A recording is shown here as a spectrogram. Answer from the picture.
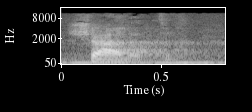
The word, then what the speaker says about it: Chartres: Also so sagt man so schon koidisch, aber bei ist ein Platz in Frankreich, wo es in der goische Spelling ist es C-H-A-R-T-R-E-S, aber der Weg, wie man pronounced ist, Scharatich. Also wie man pronounced ist in Französisch.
